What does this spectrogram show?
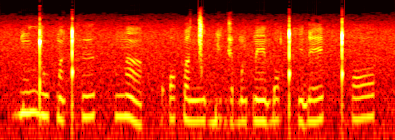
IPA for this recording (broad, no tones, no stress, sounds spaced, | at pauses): ɓ ũ ŋ͡ǃ u k͡p ɐ̃ ǃʰ ɨ | n ɐ̃ | ʔ ɔ k͡p ɐ ŋ͡ǀ e ɡ͡b i ɡ ɛ ɓ ɐ̃ k͡p ẽ ɓ ɔ ǃʰ ĩ ɗ e | ǃʰ ɔ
